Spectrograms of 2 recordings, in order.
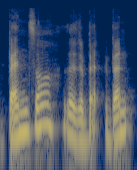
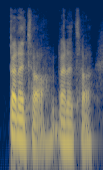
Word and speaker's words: Benatar: Is it Benzar? Benatar.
